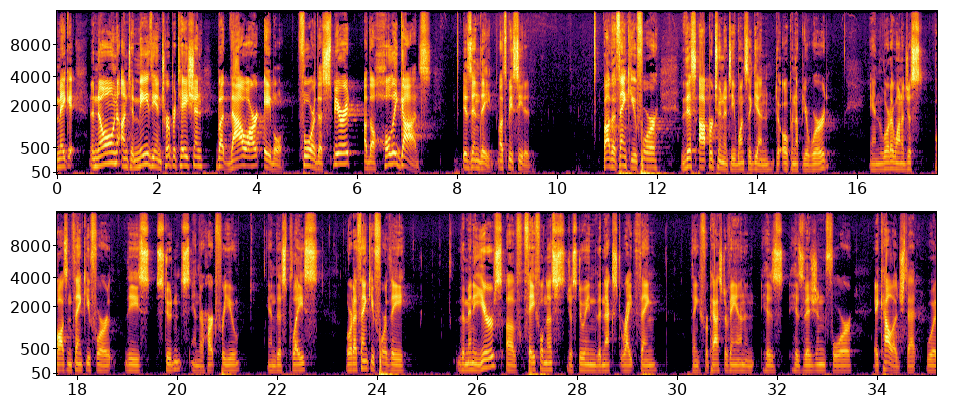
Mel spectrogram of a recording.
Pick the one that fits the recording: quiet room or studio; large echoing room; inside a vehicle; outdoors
large echoing room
